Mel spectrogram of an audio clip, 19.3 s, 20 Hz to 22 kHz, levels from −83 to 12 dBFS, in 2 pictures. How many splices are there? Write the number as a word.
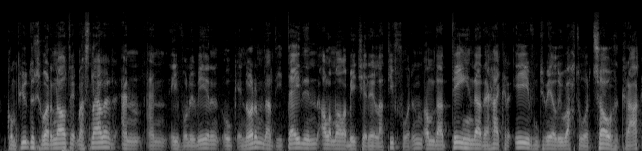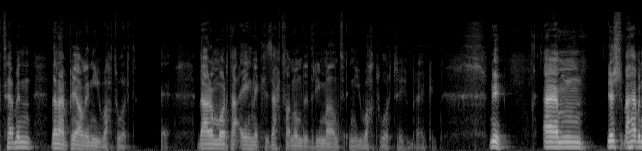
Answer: one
